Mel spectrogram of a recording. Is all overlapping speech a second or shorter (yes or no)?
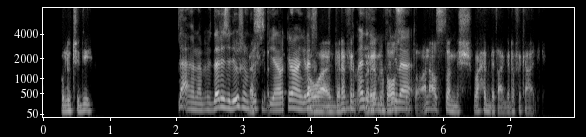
no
